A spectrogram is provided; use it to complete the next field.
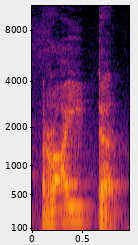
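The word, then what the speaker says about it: writer: stronger stronger stronger stronger ರೈಟರ್ ಸೊ ಡಬ್ಲ್ಯೂ ಆರ್ ಡಬ್ಲ್ಯೂ ಆರ್ ನಾನು ನಿಮಗೆ ಡಯಾಗ್ರಾಫ್ okay so ಡಬ್ಲ್ಯೂ ಇಲ್ಲಿ silent ಆಗುತ್ತೆ ಒಂದು ಅಥವಾ ಡಬ್ಲ್ಯೂ ಆರ್ ದು ಡಯಾಗ್ರಾಫ್ ಬಂದಾಗ ಒಂದೇ ಸೌಂಡ್ ಬರುತ್ತೆ ಅದನ್ನ ರೈ ಅಂತ ಹೇಳ್ಬೇಕು ರೈಟರ್ ರೈಟರ್ ಓಕೆ ಸೊ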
